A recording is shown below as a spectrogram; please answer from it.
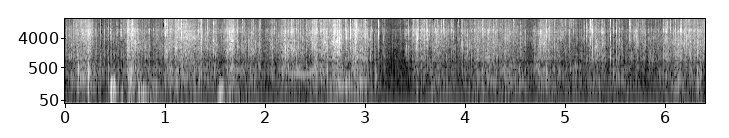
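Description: Clear plastic poly bags around folded flannel shirts crinkling as they are handled and lifted, in irregular crackles.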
